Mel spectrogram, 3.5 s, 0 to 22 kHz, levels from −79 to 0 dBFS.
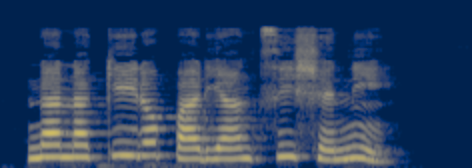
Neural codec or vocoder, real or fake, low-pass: none; real; 10.8 kHz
